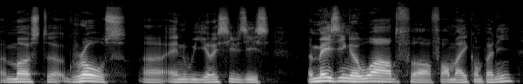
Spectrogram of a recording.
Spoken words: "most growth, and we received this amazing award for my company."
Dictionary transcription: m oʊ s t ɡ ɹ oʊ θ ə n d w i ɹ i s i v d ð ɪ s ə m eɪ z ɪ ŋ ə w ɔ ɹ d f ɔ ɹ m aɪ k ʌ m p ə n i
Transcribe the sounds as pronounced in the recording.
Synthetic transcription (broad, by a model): m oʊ s t ɡ ɹ oʊ s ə n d w i ɹ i s i v ð ɪ s ə m eɪ z ɪ ŋ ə w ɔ ɹ d f ɔ ɹ m aɪ k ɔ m p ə n i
